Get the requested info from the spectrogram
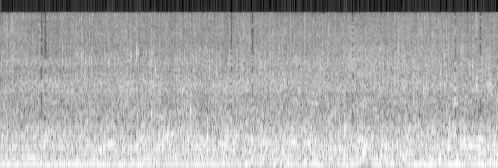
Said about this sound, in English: The silts don't stick to the product because it's plastic and it's inert, so it goes through. So if we show a bucket of water here, pour that over there.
